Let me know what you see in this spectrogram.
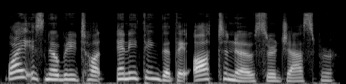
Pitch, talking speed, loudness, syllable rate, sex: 215 Hz, 210 wpm, -18 LUFS, 5.5 syllables/s, female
